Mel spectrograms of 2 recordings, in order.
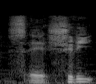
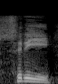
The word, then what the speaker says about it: Sri: En realidad nosotros decimos Sri, pero en regiones de la India y de Sri Lanka, esa S es una sh. Lo que pasa es que para nosotros es bastante bastante difícil pronunciarlo, por eso decimos Sri Lanka en vez de Sri Lanka, como ellos dicen.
